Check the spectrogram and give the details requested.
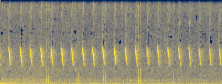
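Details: ['An actively singing bar-winged prinia in one sustained song: crisp, high, piping notes spaced evenly at about six per second, clear against a quiet background with a few faint clicks.']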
